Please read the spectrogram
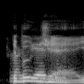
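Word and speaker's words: Diboundje: I mean, I think on the wing, Quentin Dabunje, I believe is the pronunciation. – Dabunje, yeah, in French. Dabunje.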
